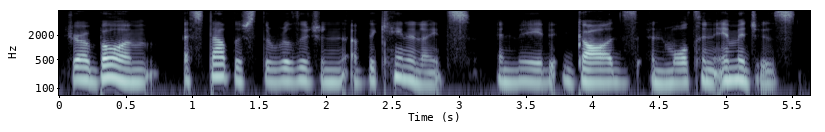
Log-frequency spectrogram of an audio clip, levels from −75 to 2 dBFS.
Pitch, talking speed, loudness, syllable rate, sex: 150 Hz, 140 wpm, -21 LUFS, 5.2 syllables/s, female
